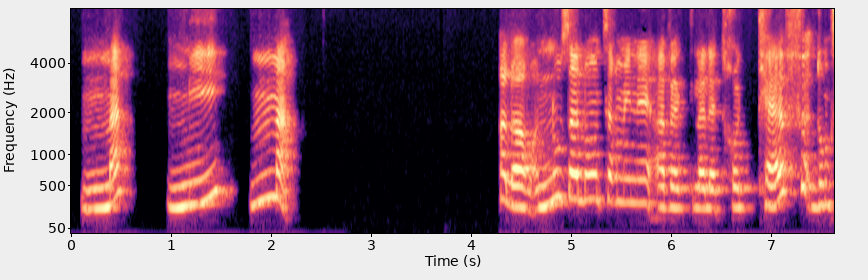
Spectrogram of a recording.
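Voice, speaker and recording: Female teacher, unhurried and patient, spells out each letter slowly and carefully. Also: sits high, mellow. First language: Arabic. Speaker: Arabic reading teacher. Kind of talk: slow step-by-step lesson.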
